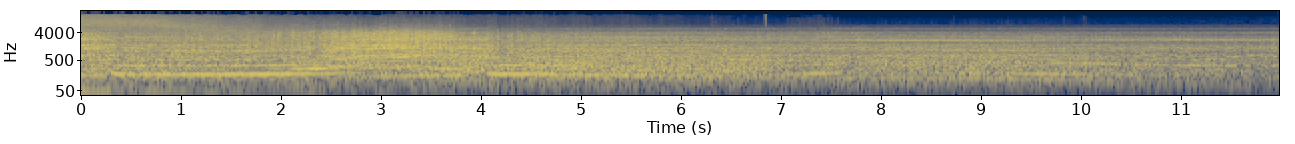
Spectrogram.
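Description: Yamaha Tracer motorcycle engine running at road speed, holding a steady note that shifts a few times, with heavy wind rush on the action camera's microphone that eases after about five seconds.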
